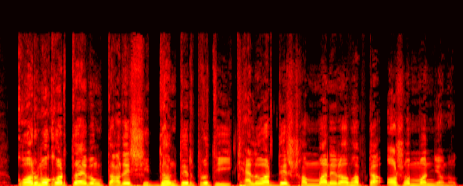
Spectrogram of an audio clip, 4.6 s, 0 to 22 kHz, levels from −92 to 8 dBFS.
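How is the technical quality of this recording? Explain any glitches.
No glitches or technical faults can be heard anywhere in the recording.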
